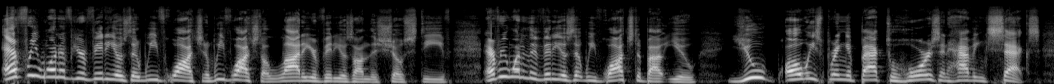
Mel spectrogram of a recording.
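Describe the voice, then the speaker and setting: Cast a male radio host from Cuba, Spanish first language, brash and mocking. High, lively voice that keeps interrupting. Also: normal speed, hardly any pauses, no room sound, studio quality. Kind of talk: insult-heavy provocative interview.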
